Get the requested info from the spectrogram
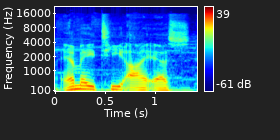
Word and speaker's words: Matisyahu: I believe the name is pronounced Matisyahu, or Matisyahu. Yeah, Matisyahu. I finally stumped you.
